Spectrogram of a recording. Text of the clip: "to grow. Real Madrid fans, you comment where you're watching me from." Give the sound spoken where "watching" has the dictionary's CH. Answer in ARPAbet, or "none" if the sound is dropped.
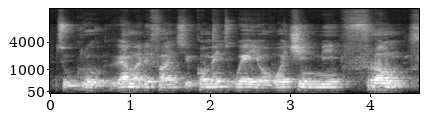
CH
